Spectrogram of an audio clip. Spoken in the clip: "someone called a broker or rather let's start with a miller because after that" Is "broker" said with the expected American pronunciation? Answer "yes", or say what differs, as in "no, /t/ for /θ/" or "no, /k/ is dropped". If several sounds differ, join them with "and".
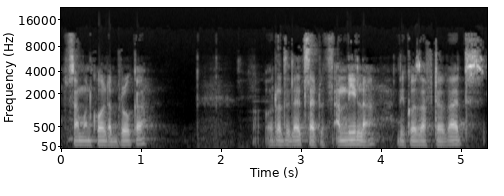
yes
